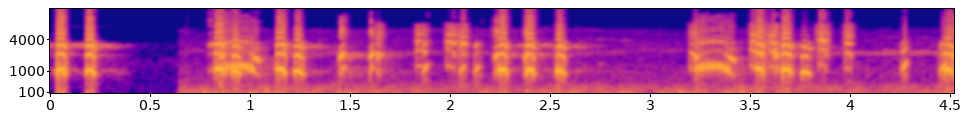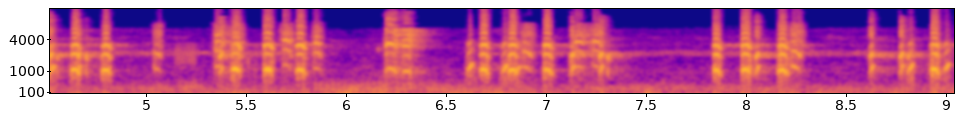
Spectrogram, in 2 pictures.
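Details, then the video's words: White-breasted waterhen calling, used as a hunting lure for rice-field ambush: a dense, chaotic run of harsh honking and croaking notes, some curved and whining, overlapping almost continuously with a low rumbling background. "SUARA PEMANGGIL BURUNG MANDAR"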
